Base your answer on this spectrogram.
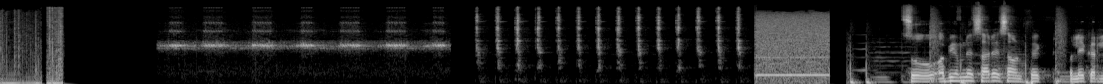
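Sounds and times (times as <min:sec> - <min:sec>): crickets chirping: 0:01.6 - 0:04.5
fast sharp ticks: 0:04.8 - 0:07.5.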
